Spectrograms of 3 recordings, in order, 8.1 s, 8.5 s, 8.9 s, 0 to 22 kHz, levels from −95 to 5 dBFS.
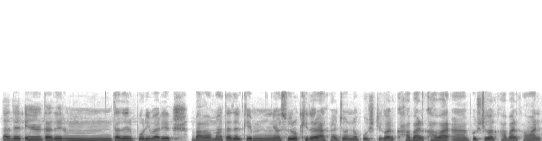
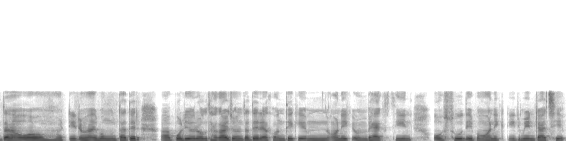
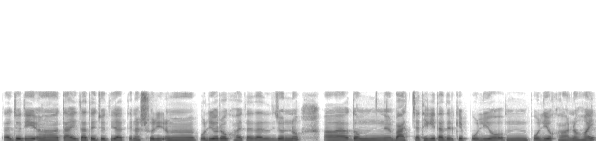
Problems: none marked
